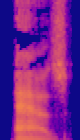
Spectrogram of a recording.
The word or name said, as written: as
